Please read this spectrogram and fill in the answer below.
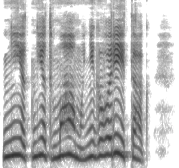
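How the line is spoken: Fervent exclamation, young woman. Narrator (Russian): С жаром воскликнула молодая женщина

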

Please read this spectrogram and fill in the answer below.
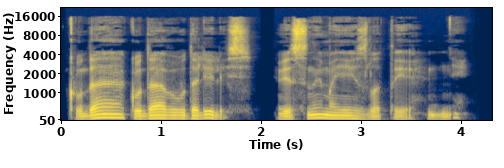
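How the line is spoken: Off-key singing into ear. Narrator (Russian): тот автору Онегина прямо в ухо нескладным голосом запел

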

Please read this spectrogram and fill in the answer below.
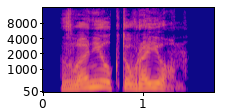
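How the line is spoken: Barked. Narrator (Russian): рявкнул Новиков на толпу

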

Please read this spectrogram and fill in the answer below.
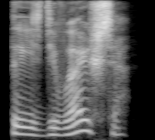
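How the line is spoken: Dry, through teeth. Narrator (Russian): процедил он сухо

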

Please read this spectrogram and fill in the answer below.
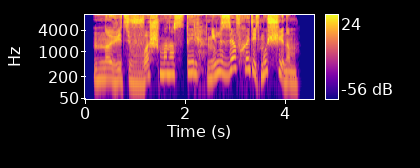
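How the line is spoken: Caustic, through teeth. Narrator (Russian): едко процедил граф

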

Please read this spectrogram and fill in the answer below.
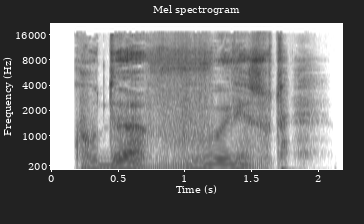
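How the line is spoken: Hoarse wheeze. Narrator (Russian): прохрипел я

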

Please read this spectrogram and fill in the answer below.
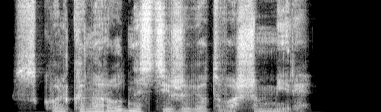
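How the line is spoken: Quiet question. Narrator (Russian): тихо спросил Денис

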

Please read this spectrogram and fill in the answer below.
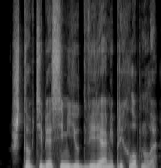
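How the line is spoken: Muttered through teeth. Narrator (Russian): процедила она

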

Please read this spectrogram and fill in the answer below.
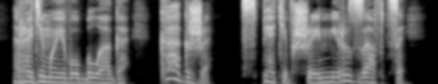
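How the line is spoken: Hoarse pained mutter. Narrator (Russian): пробормотала хрипло, стараясь не обращать внимания на резь в животе

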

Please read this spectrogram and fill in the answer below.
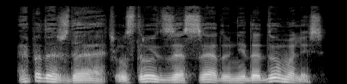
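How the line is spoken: Sigh. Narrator (Russian): вздохнул Полос

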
